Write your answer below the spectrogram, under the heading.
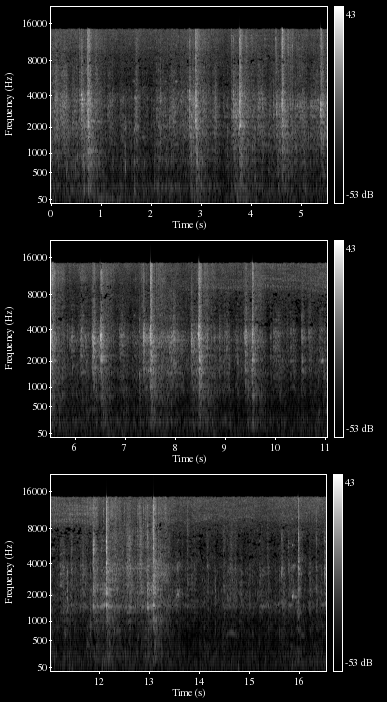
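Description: Horse-drawn, ground-driven hay rake rolling over a field, its gears and tines rattling and clanking with irregular sharp metallic clicks and knocks. The clatter grows quieter near the end as it moves away.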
